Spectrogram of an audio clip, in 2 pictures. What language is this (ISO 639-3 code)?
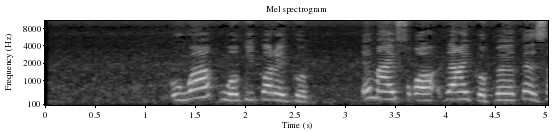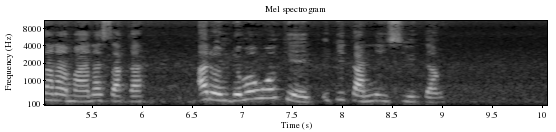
ibb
